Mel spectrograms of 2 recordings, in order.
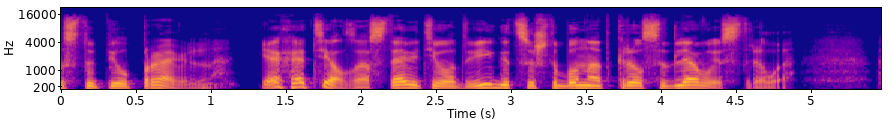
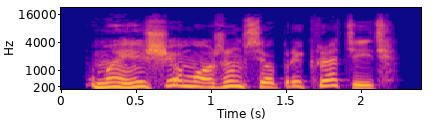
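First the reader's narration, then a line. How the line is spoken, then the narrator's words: Breathed out. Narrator (Russian): выдохнул Тьяго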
